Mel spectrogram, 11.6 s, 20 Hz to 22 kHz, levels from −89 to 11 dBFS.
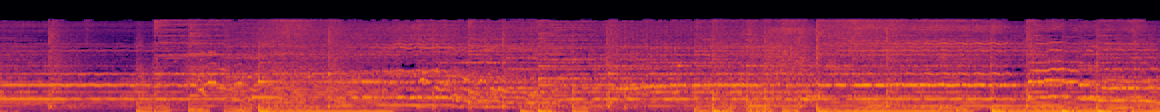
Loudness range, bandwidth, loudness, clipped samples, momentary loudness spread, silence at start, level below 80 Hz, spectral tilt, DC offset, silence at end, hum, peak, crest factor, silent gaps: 4 LU; 11 kHz; -15 LUFS; under 0.1%; 5 LU; 0 s; -22 dBFS; -4 dB/octave; under 0.1%; 0 s; none; 0 dBFS; 14 dB; none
